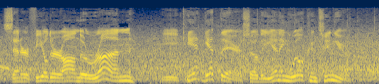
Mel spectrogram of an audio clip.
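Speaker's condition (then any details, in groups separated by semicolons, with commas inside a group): No condition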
